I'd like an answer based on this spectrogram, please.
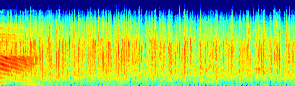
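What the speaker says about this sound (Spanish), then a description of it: "vamos a dar un aplauso muy fuerte al tercer clasificado desde Japón, Keisuke Hara." A crowd applauds the third-place finisher at the Cantones de A Coruña international race walking Grand Prix, with steady, dense clapping throughout and an announcer's voice heard briefly at the start.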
